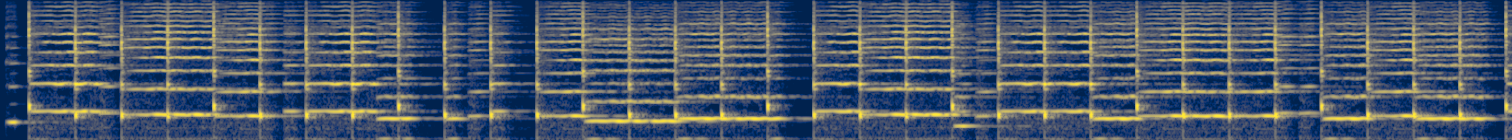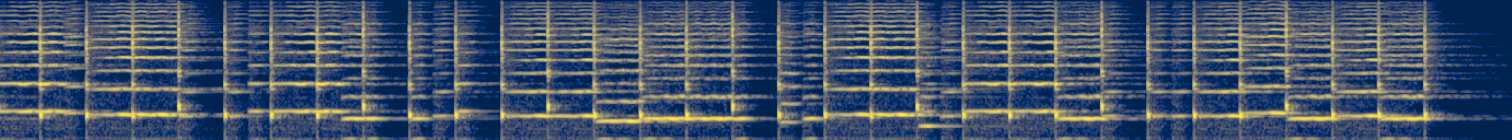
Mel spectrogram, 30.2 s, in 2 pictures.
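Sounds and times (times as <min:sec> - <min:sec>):
violin: 0:00.0 - 0:30.0.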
